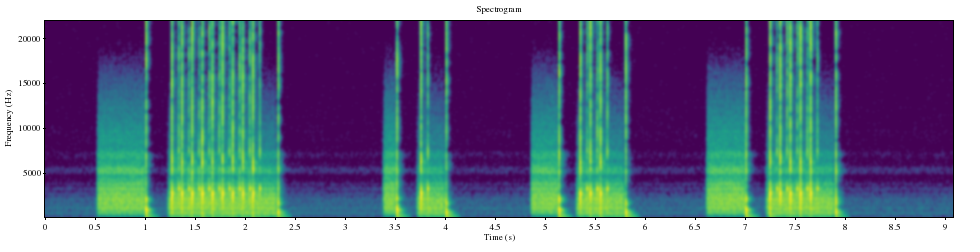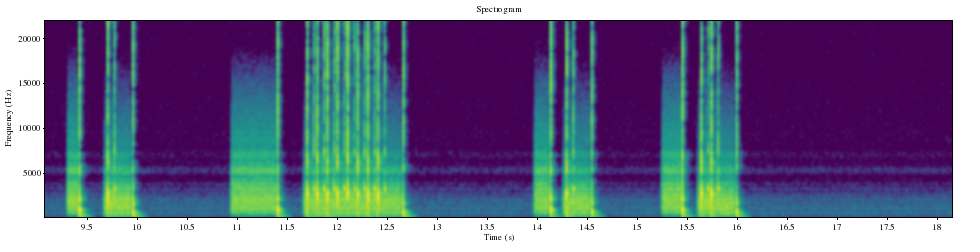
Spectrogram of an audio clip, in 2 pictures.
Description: Pulse dialling, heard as a rotary dial, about 10 pulses a second. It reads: 9 1 3 5 1 8 1 2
